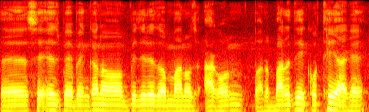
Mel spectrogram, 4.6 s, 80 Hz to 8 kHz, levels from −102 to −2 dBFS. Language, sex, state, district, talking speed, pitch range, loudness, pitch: Chakma, male, Tripura, Unakoti, 195 wpm, 100-110 Hz, -16 LUFS, 105 Hz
